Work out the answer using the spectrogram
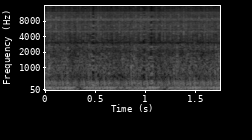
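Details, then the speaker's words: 1971 Chrysler eight-door airport car run with no coolant to heat the head and cure epoxy on a cracked block: smooth, even idle with a steady low rumble and no misses or knocks; runs good, no leak. "Fart up. Oh, runs good."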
